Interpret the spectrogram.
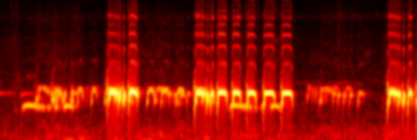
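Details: A local zebra dove used as a lure to make other doves respond pours out soft trilling coos, then loud rapid bubbling coo phrases in rhythmic runs, with a fresh burst at the end.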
